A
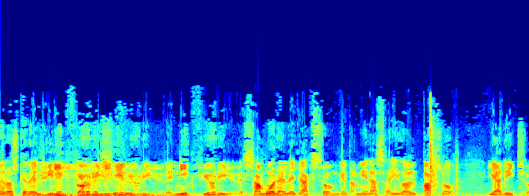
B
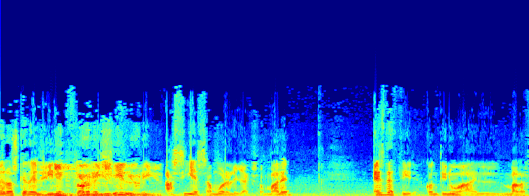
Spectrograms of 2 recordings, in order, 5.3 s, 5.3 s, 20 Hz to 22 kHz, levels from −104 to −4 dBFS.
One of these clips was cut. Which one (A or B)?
B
